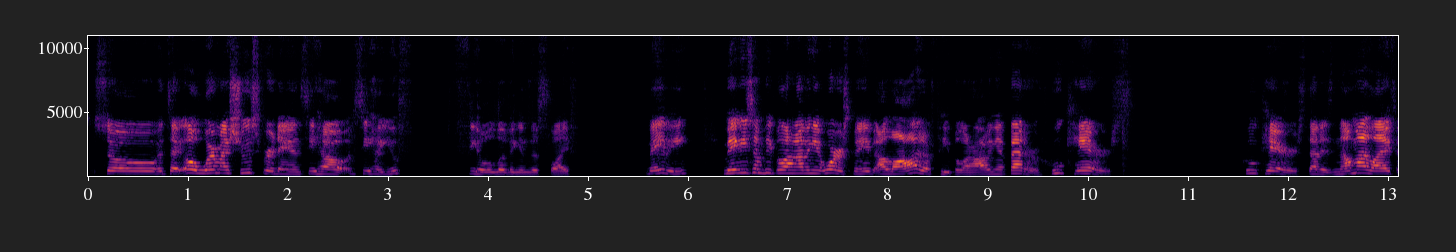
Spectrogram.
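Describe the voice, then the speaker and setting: A young woman with a slightly high voice gives a rambling, candid tarot reading, circling back and restarting her thoughts. Spanish is her first language. The recording sounds a little dull and lo-fi. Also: a bit bright. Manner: rambling and candid, restarts often, laughs at herself. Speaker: tarot vlogger.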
